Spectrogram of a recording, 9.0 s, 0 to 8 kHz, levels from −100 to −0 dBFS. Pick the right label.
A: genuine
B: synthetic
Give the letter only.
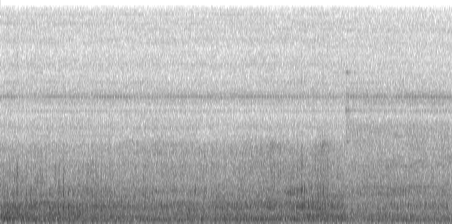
A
